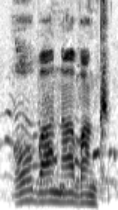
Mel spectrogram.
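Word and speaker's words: Hovhannavank: Hovanavank.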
